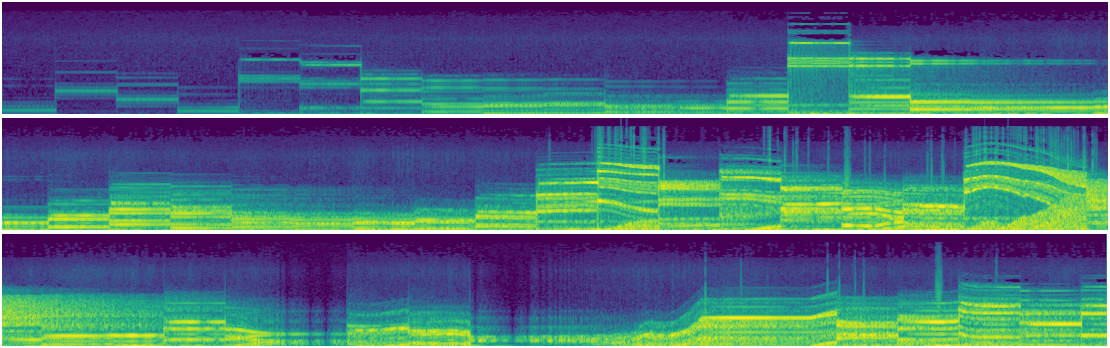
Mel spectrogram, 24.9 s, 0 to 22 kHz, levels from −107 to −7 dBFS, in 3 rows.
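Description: Everyday sound with hard clipping at 12.4–13.26 s and 14.01–16.5 s, driven about 5 dB over full scale, then shorter bursts at 21.87–22.13, 22.78–23.05, 23.59–23.64 and 24.05 s, about 1–3 dB over. Peaks are sliced flat, giving abrupt, crackly high-frequency fuzz rather than soft saturation's gradual, rounded thickening.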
